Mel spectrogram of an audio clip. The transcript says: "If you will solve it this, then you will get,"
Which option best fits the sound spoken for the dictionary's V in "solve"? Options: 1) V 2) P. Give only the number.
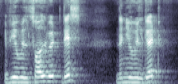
1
